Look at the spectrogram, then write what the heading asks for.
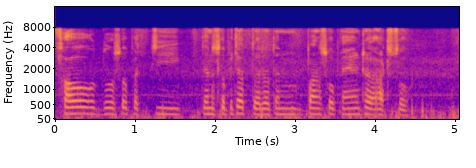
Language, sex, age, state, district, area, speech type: Punjabi, female, 60+, Punjab, Bathinda, urban, spontaneous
